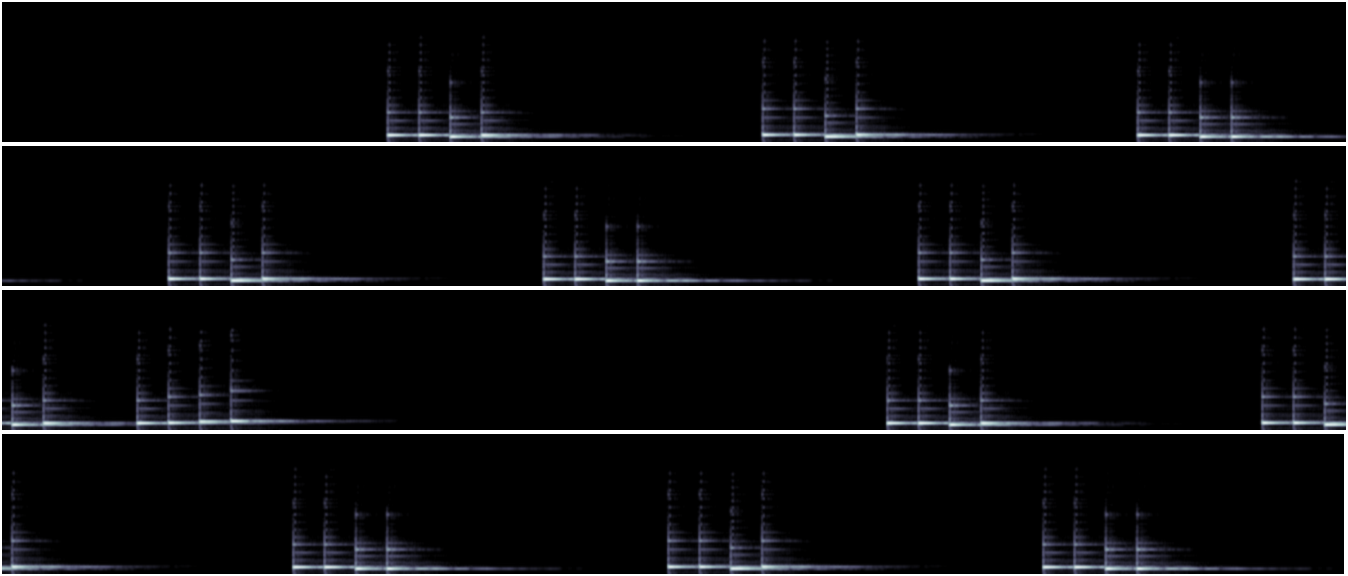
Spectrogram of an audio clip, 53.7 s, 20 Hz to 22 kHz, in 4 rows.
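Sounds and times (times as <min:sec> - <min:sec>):
soprano xylophone: 0:03.9 - 0:05.7, 0:07.6 - 0:09.5, 0:11.4 - 0:13.3, 0:15.1 - 0:16.9, 0:18.9 - 0:20.7, 0:22.6 - 0:24.4, 0:26.4 - 0:30.1, 0:35.8 - 0:37.5, 0:39.5 - 0:41.3, 0:43.2 - 0:45.0, 0:47.0 - 0:48.8, 0:50.8 - 0:52.5.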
